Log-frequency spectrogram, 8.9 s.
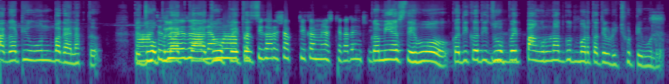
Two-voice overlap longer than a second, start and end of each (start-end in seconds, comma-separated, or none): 1.8-3.5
